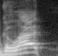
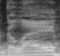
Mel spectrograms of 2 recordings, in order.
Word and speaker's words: Gallet: The Jaws of Galette, or Gallet, if you're using like different French pronunciation.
